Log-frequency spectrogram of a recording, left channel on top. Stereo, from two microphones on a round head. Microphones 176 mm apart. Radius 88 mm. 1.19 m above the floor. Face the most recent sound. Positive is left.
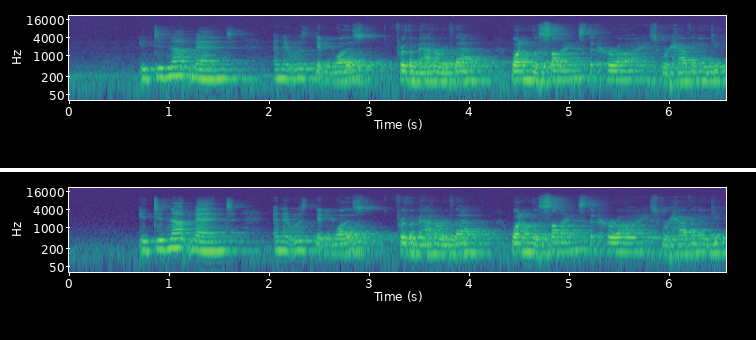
turn(degrees=10)  # may be behind; listen again after turning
